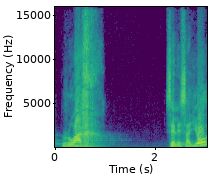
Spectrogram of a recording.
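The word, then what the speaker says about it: רוח: capítulo y exhaló Isaac el Roach así como suena se pronuncia la ciah en hebreo como J Roach se les halló y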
